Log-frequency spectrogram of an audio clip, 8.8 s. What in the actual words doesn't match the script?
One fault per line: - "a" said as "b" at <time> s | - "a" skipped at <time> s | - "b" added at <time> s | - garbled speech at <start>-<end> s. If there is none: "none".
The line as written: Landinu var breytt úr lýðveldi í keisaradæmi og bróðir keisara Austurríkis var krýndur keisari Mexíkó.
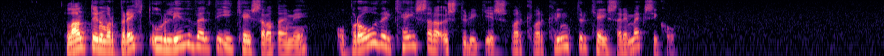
- "var" added at 5.4 s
